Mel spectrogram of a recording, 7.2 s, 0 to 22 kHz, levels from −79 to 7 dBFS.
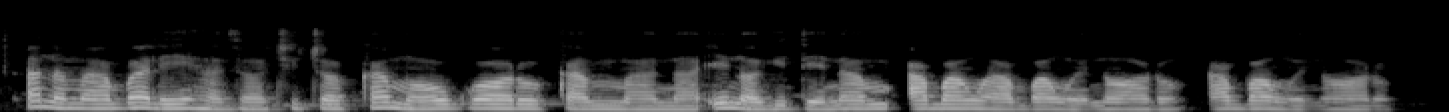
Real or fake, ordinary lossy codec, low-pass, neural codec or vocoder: real; none; 7.2 kHz; none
